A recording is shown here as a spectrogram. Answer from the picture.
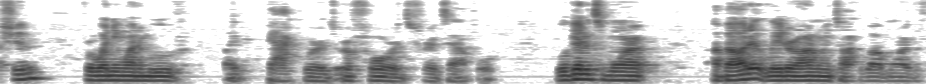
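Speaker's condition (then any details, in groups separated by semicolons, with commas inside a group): No condition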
